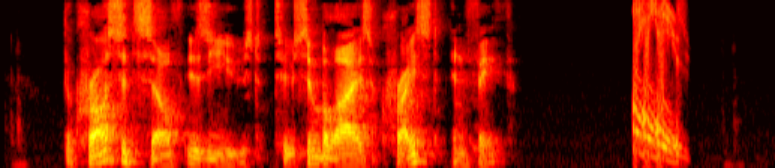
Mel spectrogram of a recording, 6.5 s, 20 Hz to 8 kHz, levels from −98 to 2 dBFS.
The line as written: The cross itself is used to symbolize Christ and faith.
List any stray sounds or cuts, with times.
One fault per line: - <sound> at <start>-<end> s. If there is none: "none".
- chirp at 5.3-5.8 s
